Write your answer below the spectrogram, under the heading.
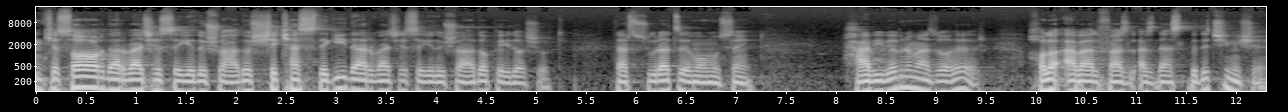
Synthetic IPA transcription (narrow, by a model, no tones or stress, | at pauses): nkʰe̞sɒːɾd̪æɾvæd͡ʒhe̞sejːe̞d̪oʃohæd̪ɒːʃe̞cʰæst̪e̞ɡiːd̪æɾvæd͡ʒhe̞se̞jːe̞d̪oʃohæd̪ɒːpʰe̞jd̪ɒːʃo̰d̪̥ː | æɾsuːɾæt̪ʰeːmɒːmhose̞jn | hæbiːbe̞bne̞mæzɒːhe̞ɾhɒːlɒ̰ːʔæβælfæzlæzd̪æst̪̚be̞d̪et͡ʃʰiːmiːʃḛ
